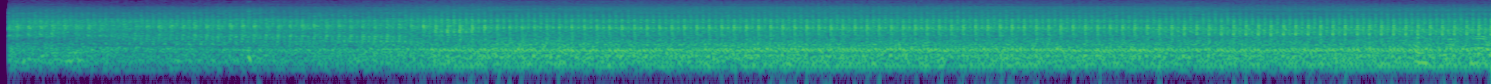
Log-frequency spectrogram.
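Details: Mitsubishi Pajero engine idling with a steady quick tap or knock about four times a second and a slightly uneven beat; owner suspects it is running on five cylinders, cause not confirmed.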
